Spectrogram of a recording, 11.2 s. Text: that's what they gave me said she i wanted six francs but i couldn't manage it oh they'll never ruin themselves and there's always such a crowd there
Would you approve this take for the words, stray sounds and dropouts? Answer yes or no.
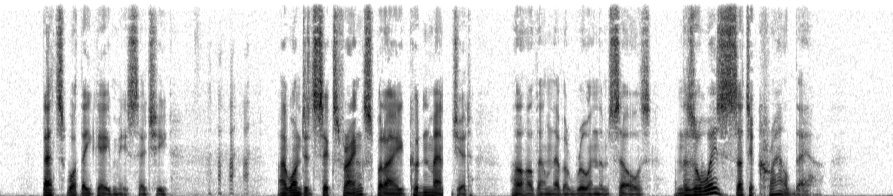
no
